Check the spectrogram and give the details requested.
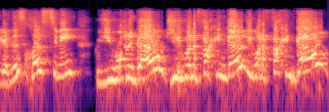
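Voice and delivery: mock, very high, shrill, enraged yelling. Retelling threatening some people to their faces, retelling a scream. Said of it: "started screaming at them".

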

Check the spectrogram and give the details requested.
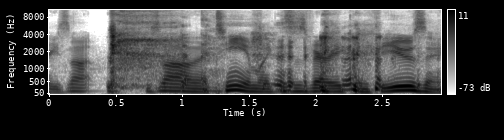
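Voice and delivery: normal talking voice

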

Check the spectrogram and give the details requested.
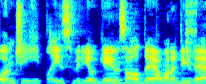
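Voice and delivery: put-on high-pitched young child's voice. Reading a viewer's comment aloud, imitating a little kid. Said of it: "Just me trying to be a little kid".

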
